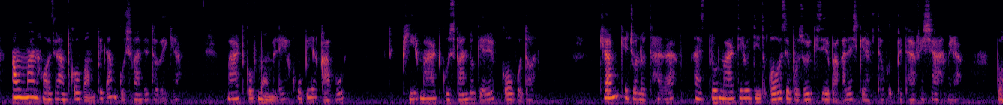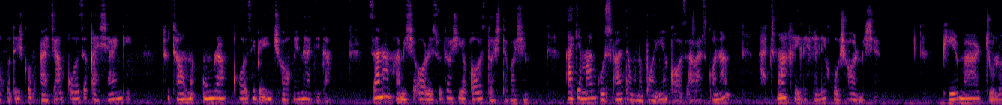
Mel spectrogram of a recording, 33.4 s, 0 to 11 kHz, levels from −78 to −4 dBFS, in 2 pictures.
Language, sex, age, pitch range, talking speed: Persian, female, 30-49, 170-215 Hz, 140 wpm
